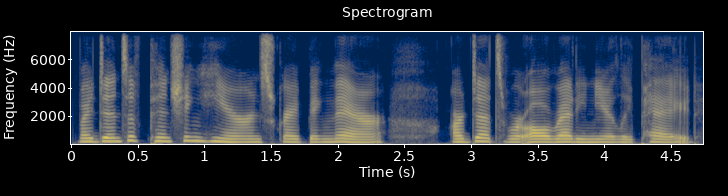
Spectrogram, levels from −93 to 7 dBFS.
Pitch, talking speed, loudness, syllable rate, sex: 215 Hz, 175 wpm, -18 LUFS, 5.3 syllables/s, female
